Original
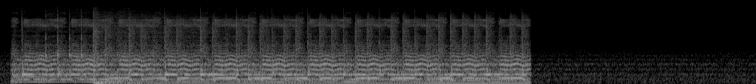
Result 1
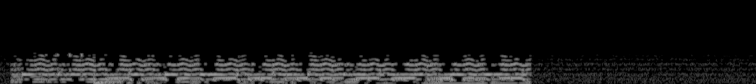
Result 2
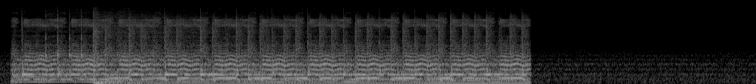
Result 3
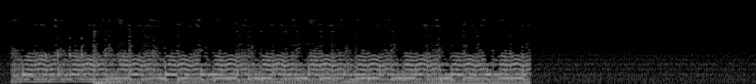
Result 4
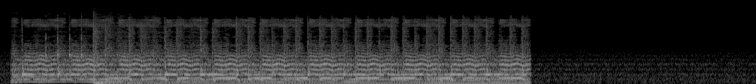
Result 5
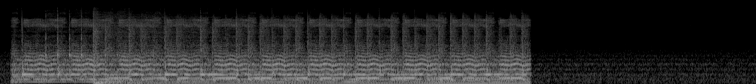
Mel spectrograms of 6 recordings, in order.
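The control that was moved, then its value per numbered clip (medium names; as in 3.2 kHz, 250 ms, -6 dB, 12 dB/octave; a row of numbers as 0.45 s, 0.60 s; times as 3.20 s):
spectral gate, under each frame's peak: -10 dB, -60 dB, -20 dB, -35 dB, -45 dB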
